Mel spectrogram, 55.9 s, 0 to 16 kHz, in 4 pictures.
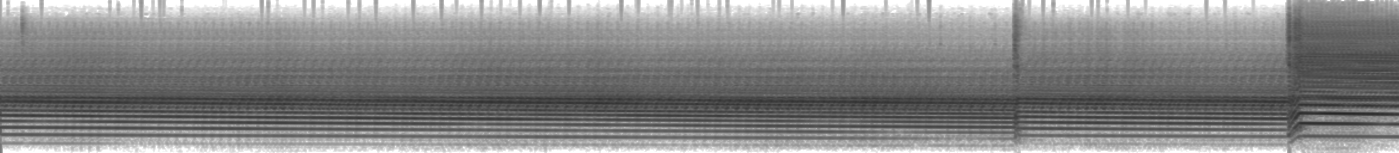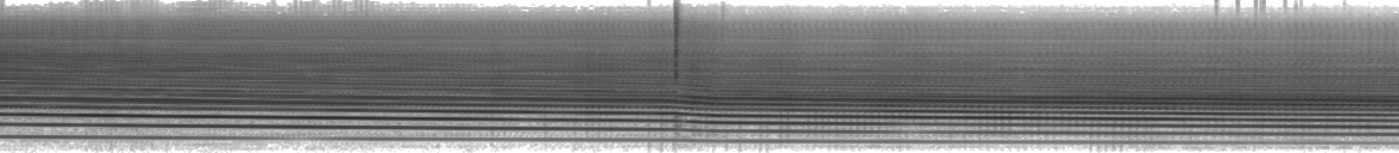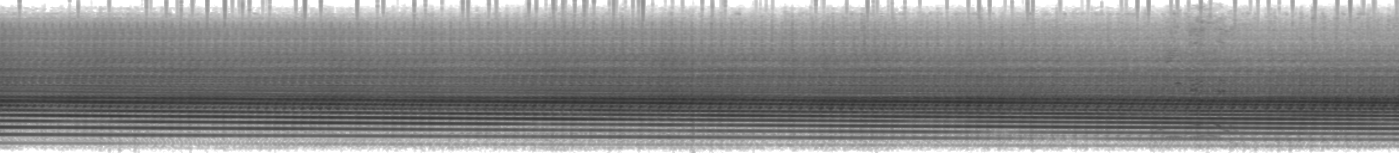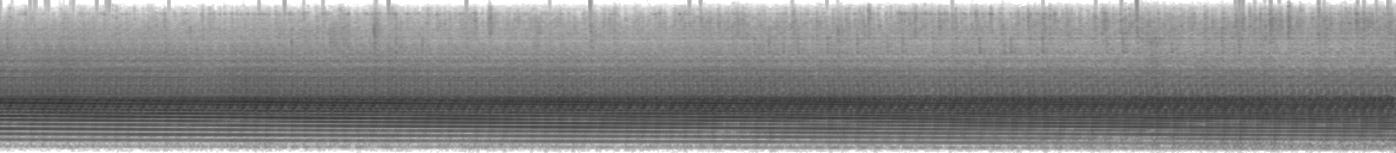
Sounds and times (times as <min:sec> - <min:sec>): Siren: 0:00.0 - 0:55.9.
